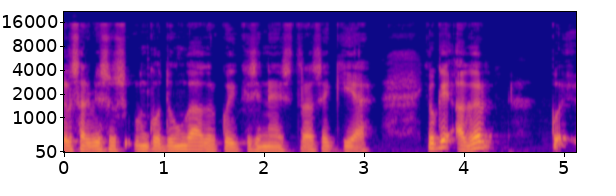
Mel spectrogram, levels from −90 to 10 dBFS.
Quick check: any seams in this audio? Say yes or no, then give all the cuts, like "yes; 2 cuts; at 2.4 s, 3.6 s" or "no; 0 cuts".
no; 0 cuts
